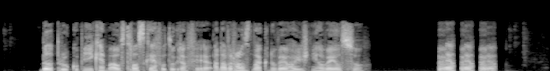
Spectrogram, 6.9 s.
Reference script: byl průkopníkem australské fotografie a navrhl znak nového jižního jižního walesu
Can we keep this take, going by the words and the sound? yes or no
no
